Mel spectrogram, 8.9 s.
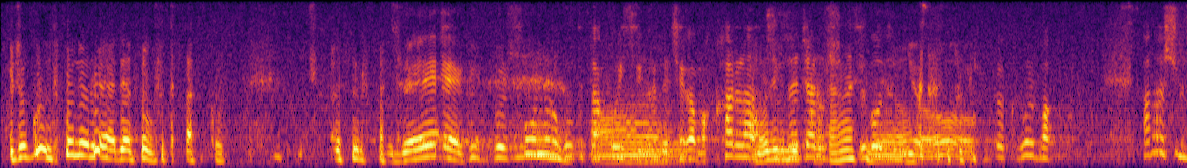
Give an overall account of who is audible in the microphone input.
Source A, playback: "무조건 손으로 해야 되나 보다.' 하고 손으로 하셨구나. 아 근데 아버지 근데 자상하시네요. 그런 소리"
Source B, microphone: both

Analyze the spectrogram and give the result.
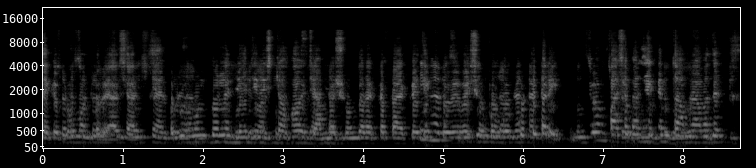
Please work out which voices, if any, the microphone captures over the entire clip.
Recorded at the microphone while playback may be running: both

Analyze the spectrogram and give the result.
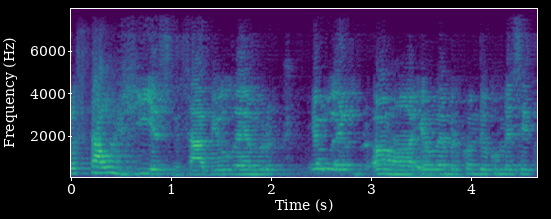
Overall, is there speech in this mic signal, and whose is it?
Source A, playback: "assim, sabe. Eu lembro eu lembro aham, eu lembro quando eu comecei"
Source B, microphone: both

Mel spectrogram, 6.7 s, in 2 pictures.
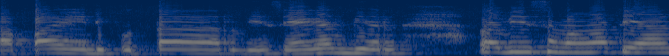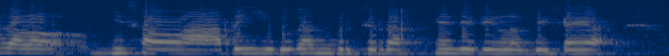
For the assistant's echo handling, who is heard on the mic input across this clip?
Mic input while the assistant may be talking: echo only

